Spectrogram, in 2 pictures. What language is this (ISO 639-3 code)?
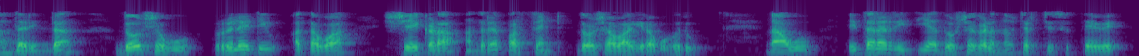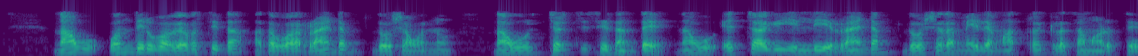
kan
